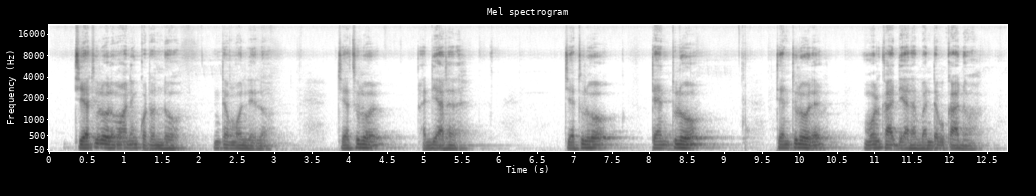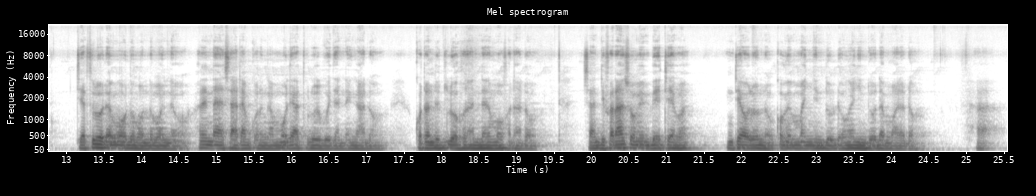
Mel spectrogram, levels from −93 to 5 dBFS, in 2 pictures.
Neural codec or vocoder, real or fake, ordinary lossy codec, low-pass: vocoder, 48 kHz, 128 mel bands, Vocos; fake; none; none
